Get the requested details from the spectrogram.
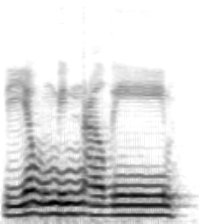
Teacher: وقوله سبحانه وتعالى ليوم عظيم تنوين أتى بعده حرف العين والعين من حروف الإظهار، تظهر كما هي ليوم عظيم لا تخفى ولا تضغم ليوم عظيم.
